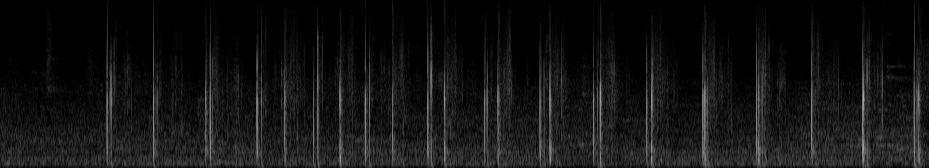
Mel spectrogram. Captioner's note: SFX: footsteps on tile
